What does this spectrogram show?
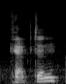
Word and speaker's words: Captain: A in Captain is pronounced like eh. Captain?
